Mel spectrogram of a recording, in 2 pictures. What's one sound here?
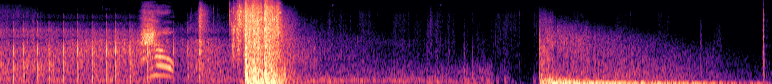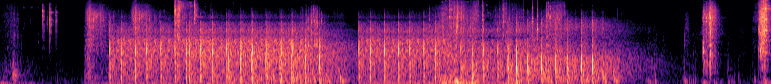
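Footsteps run quickly over grass and soft ground.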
